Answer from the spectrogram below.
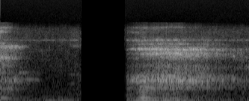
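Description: yawn

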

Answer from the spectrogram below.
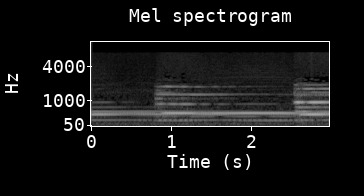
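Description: church bell chiming

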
